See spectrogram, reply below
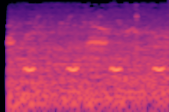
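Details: Greater coucal (Centropus sinensis), call.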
